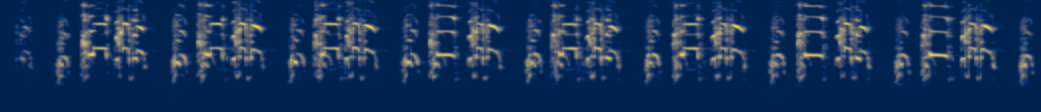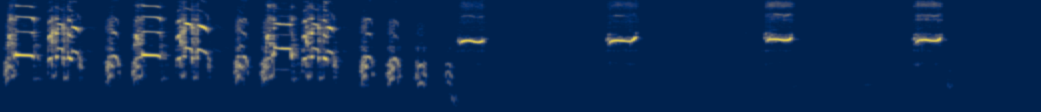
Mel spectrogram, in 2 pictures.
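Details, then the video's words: A francolin (teetar), linked to Indonesia, gives a rapid run of loud, harsh, scratchy chirps, about two per second for roughly seven seconds, followed by a few short, clear whistled notes. "teetar best speaking"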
